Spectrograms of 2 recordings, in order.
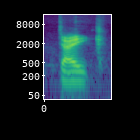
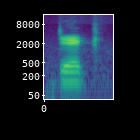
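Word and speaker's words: Dyck: know the goaltender uh reed dyke or dick whatever you choose to pronounce it i did want to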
